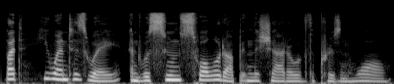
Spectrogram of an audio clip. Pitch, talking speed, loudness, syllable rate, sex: 175 Hz, 260 wpm, -20 LUFS, 5.6 syllables/s, female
